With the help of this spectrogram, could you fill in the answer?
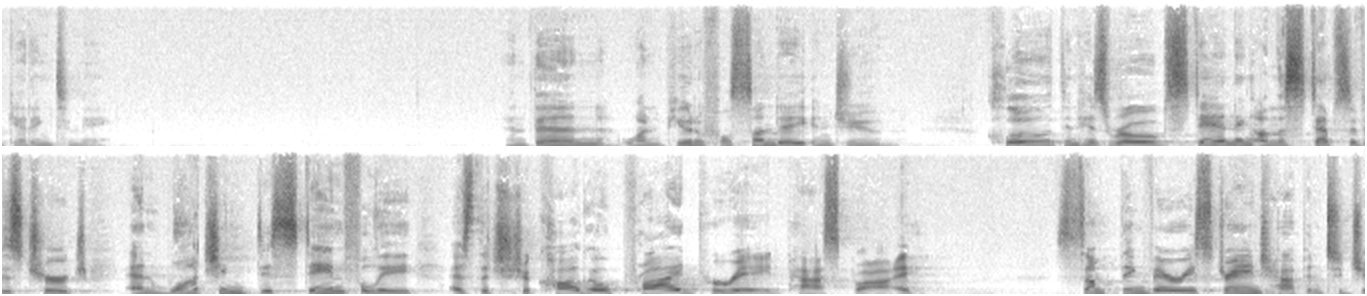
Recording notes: Recorded live at Arlington Street Church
